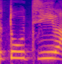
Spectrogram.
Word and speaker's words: 都基: 不过倒是啊，这个都市基础工程组哦，有时候我们在节目里面简称都基都基，然后人家就说你发音标准一点，真的是都基啦，好、哦，不是我在说妒忌啦，哦，我这个一定要让那个副座好好的解释给大家听，都基组哦，其实呢是三个组的合并啦。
